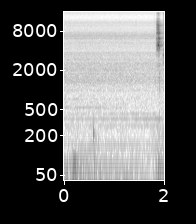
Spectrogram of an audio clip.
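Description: A low hum with a faint, uneven low throb underneath, and no other distinct sound. A man's voice starts a word at the very end.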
